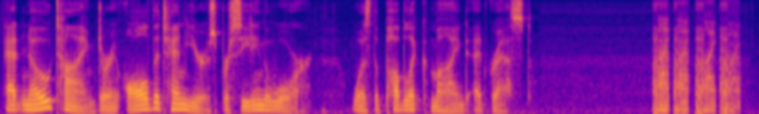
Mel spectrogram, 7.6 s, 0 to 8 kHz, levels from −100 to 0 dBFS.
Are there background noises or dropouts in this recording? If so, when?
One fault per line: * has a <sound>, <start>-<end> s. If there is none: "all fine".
* has a laugh, 6.5-7.4 s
